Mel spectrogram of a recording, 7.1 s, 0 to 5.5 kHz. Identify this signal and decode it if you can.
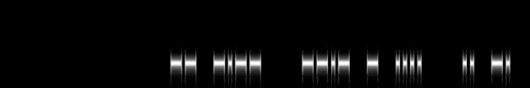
Morse code, heard as a keyed tone, about 25 wpm, spaced as for 20 wpm, 600 Hz. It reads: MY QTH IN
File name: QSO205 20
